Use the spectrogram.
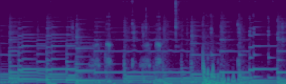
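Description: Repeated synthesized frog croaks from The Lion King on the Sega Genesis, sounding alongside steady, loud game music throughout.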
